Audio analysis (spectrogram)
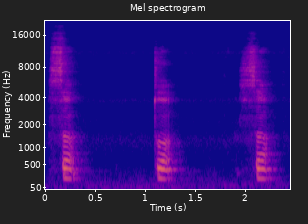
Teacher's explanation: Tone 5 is Yang Ru. This is also a checked tone, again ending in glottal stop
